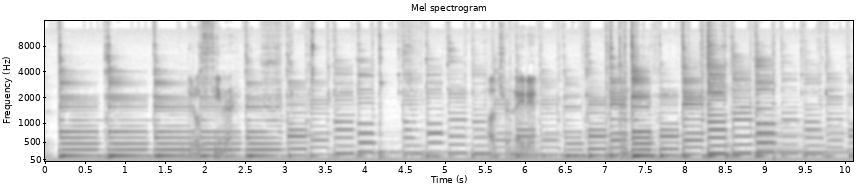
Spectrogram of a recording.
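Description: Acoustic guitar played fingerstyle with free strokes, single notes plucked one at a time: first one low note repeated a few times, then a quicker line of single notes stepping up and down in pitch, about three a second.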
